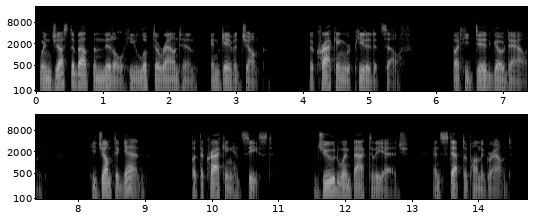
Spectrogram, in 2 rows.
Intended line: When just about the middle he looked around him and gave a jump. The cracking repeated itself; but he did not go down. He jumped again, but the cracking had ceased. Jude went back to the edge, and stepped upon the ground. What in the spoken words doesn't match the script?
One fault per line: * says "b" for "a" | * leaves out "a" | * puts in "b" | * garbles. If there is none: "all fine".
* leaves out "not"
